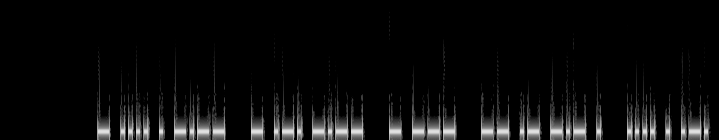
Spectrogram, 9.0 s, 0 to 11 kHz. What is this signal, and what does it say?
Morse code, heard as a keyed tone, about 25 wpm, 700 Hz. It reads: THEY TRY TO MAKE HER
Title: Easy Phrases 25wpm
